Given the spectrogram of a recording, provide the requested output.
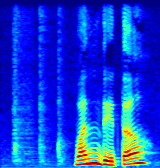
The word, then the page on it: Vandita: Sanskrit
